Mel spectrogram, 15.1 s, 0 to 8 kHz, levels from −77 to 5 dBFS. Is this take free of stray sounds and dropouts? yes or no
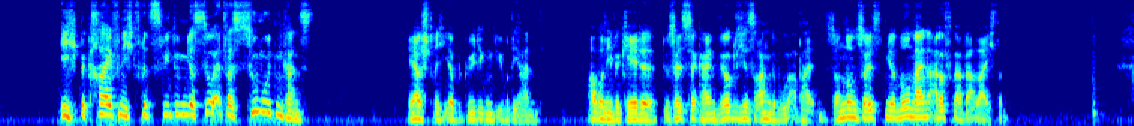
no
